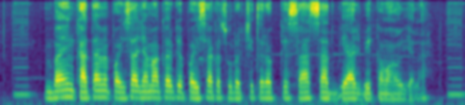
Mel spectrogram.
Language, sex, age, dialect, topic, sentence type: Bhojpuri, male, 18-24, Western, banking, statement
